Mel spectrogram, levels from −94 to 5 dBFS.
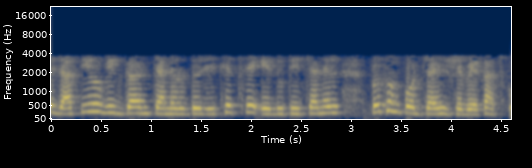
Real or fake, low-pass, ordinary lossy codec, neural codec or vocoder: real; 3.6 kHz; none; none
